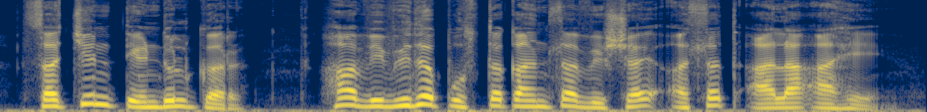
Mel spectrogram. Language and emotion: Marathi, neutral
